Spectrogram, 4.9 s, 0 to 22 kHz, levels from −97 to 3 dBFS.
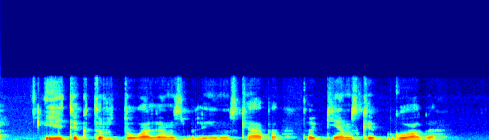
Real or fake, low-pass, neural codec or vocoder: fake; 9.9 kHz; vocoder, 22.05 kHz, 80 mel bands, WaveNeXt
